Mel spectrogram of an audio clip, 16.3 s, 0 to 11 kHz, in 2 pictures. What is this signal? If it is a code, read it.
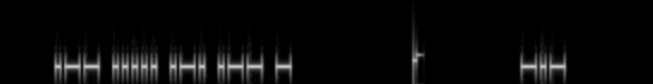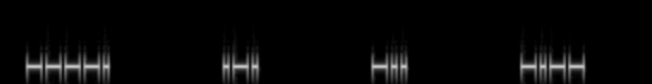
Morse code, heard as a keyed tone, about 20 wpm, spaced as for 9 wpm, 700 Hz. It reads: W5RWT K9RDY
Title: USA Call Signs - 5 Characters - 8x Character Spacing - 20wpm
